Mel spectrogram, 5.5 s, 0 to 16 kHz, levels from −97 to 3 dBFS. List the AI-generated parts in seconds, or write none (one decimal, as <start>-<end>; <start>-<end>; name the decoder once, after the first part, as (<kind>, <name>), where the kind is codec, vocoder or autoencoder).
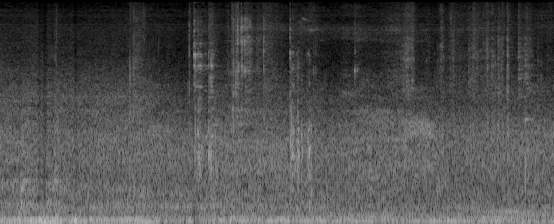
none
